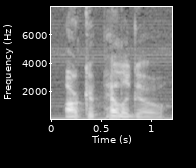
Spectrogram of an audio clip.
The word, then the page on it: archipelago: [ˌɑːɹ.kə.ˈpɛl.ə.goʊ]; /ɑːkɪˈpɛləɡəʊ/; /ˌɑɹkəˈpɛləˌɡoʊ/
